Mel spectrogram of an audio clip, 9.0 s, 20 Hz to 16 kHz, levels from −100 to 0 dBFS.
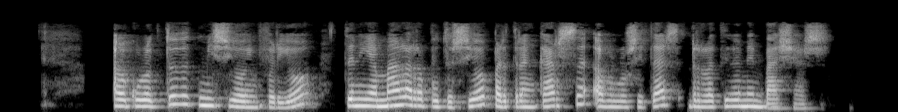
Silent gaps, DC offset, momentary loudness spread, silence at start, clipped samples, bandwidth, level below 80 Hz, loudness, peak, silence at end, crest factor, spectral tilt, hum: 3.37-3.44 s; under 0.1%; 9 LU; 1.15 s; under 0.1%; 7.6 kHz; -60 dBFS; -17 LUFS; -2 dBFS; 0.75 s; 16 dB; -6 dB/octave; none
